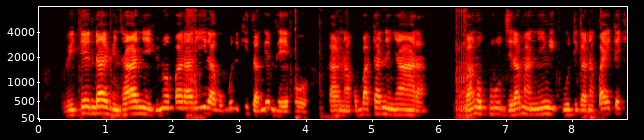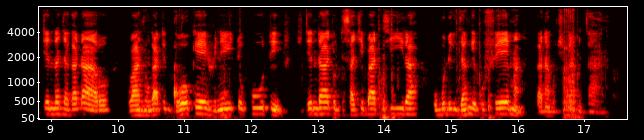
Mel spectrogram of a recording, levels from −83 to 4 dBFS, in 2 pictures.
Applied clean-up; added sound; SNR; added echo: classical method Wiener filter.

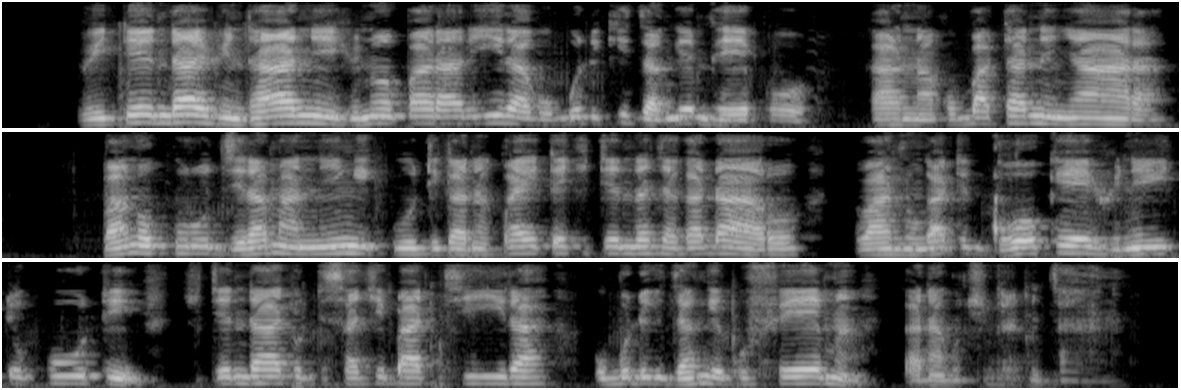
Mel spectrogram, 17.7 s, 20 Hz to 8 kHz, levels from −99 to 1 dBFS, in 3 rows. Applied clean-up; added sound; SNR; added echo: neural mask model DeepFilterNet 3.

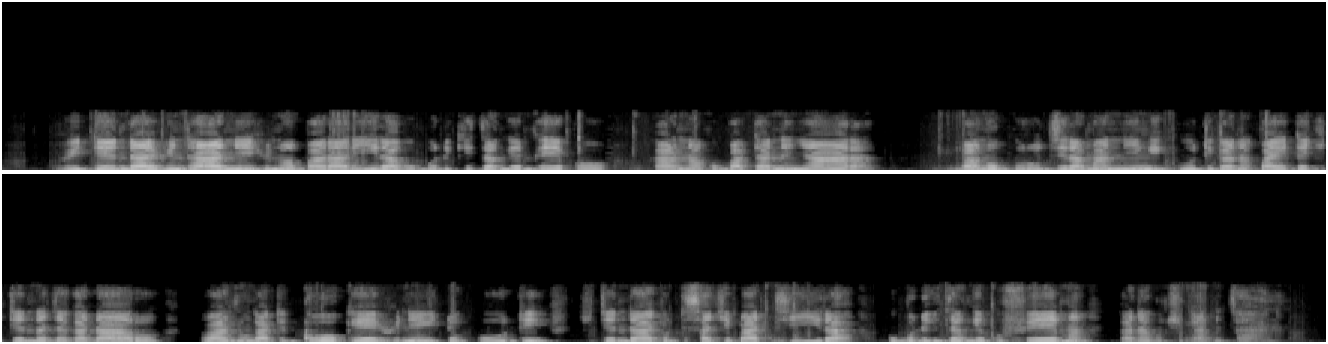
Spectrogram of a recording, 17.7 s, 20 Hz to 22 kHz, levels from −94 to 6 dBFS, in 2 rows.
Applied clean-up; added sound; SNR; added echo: neural separator model SepFormer DNS4.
